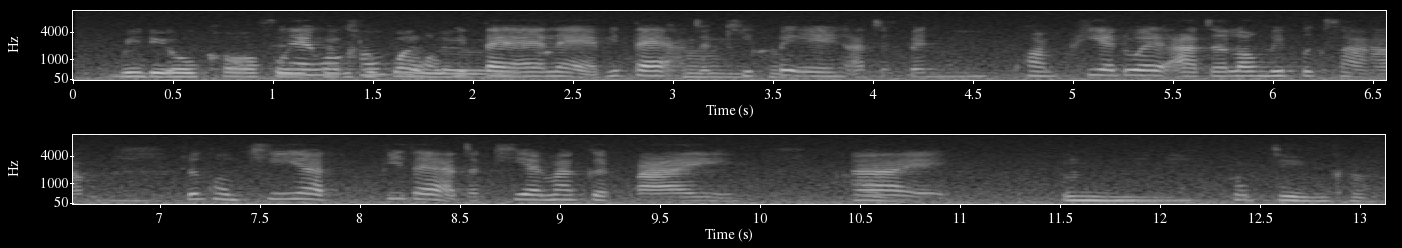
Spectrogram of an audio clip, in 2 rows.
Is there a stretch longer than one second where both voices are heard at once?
Yes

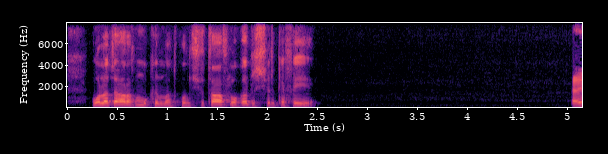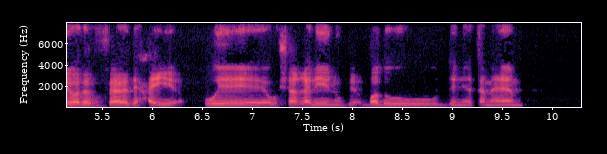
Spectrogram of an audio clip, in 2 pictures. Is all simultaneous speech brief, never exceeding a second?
Yes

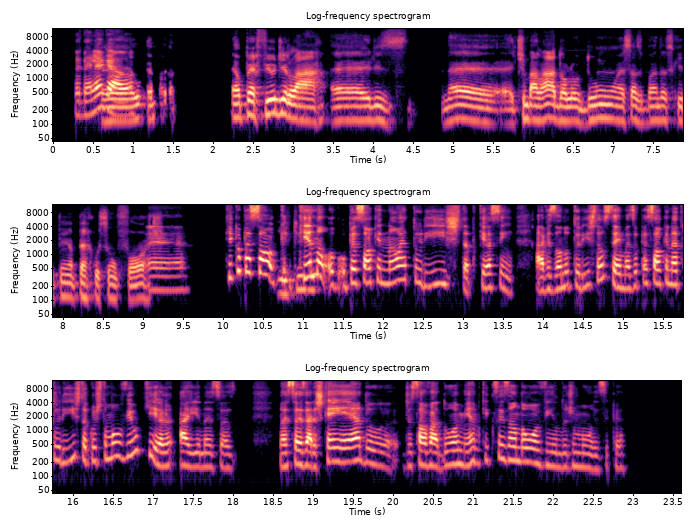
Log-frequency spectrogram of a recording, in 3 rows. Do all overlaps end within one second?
Yes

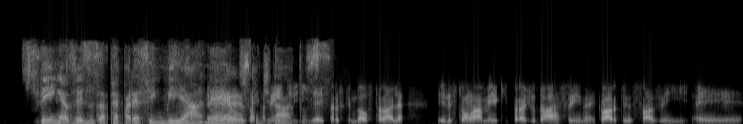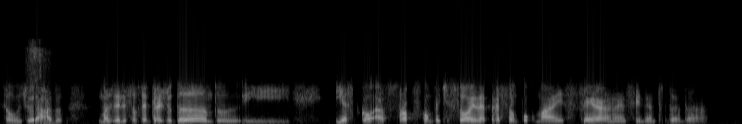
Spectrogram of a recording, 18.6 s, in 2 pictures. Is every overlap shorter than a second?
No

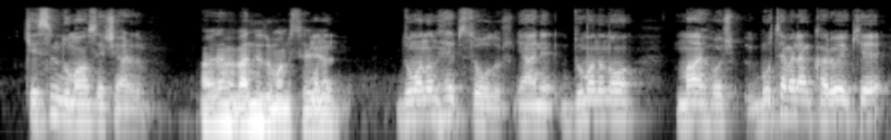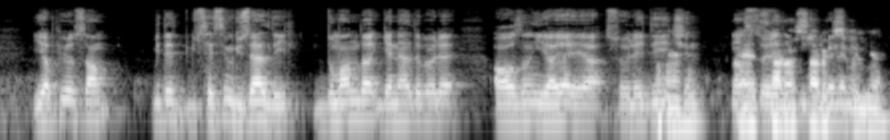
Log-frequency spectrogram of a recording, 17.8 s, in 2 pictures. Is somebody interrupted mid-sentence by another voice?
Yes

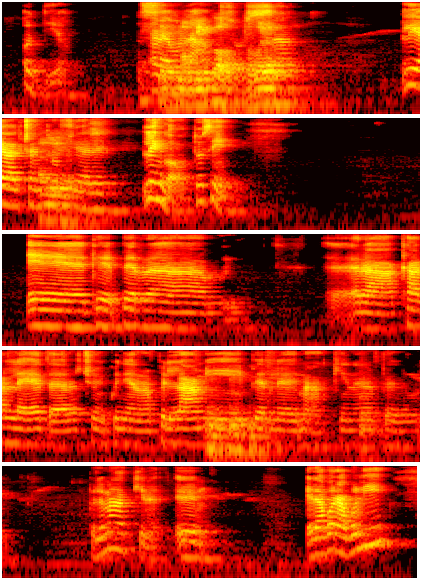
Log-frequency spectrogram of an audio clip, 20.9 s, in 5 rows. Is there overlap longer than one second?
Yes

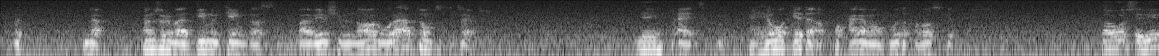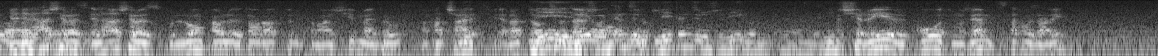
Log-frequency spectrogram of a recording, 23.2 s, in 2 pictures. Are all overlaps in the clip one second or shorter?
No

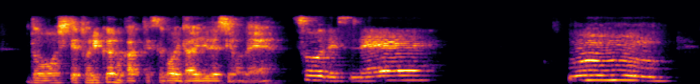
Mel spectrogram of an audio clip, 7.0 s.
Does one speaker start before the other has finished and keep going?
No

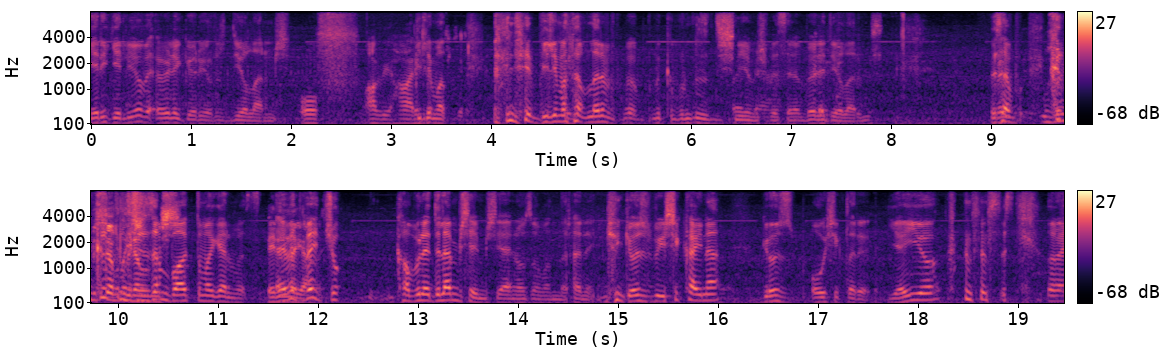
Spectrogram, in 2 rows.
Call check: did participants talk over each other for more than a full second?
Yes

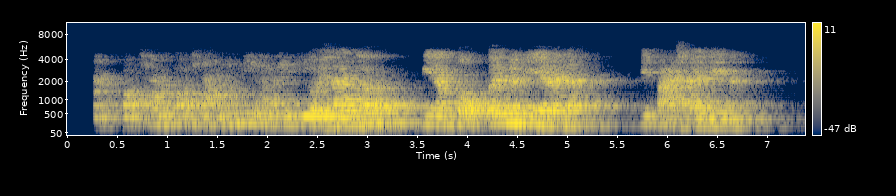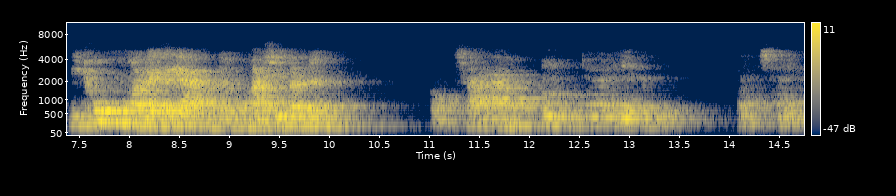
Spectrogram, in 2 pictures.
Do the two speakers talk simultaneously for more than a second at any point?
No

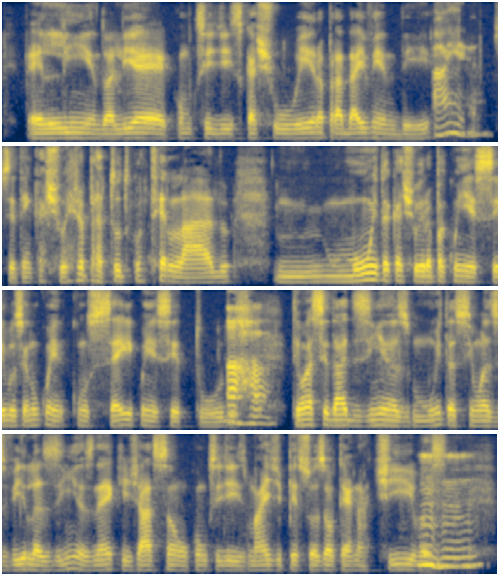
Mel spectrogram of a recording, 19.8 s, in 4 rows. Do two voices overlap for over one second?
No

